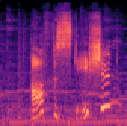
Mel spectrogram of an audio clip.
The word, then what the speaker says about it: obfuscation: Obfuscation? Wow. Like vacation. Obfuscation. Got it.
